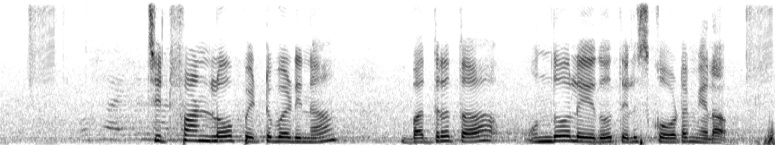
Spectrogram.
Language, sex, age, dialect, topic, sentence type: Telugu, female, 25-30, Utterandhra, banking, question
